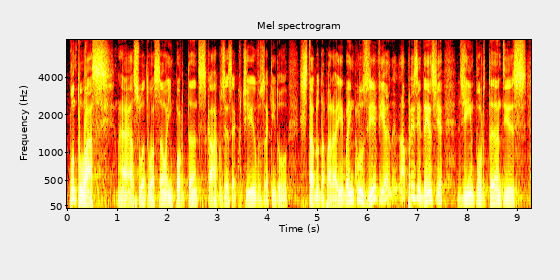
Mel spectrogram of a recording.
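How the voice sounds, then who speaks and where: A man's voice: low-pitched, animated, moderate pace, hardly any pauses, a little mellow, big-room sound. A man hosting a TV debate show, opening the segment and asking his guest a formal, courteous question.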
